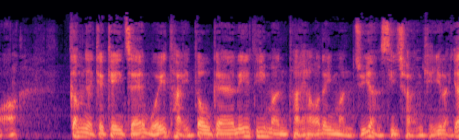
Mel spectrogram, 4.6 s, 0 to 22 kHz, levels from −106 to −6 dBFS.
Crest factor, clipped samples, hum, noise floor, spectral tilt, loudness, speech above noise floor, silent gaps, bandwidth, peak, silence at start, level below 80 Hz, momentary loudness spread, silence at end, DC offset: 18 dB; under 0.1%; none; -53 dBFS; -4.5 dB/octave; -28 LUFS; 25 dB; none; 14 kHz; -10 dBFS; 0 s; -60 dBFS; 4 LU; 0 s; under 0.1%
